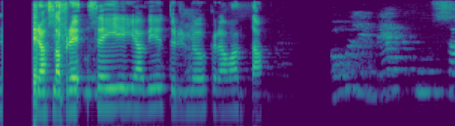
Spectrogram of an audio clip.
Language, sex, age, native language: Icelandic, female, 12, Icelandic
